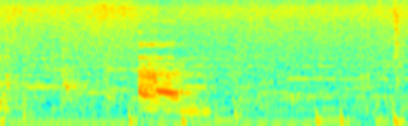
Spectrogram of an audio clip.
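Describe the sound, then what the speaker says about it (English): Venison stuffed-pepper filling sizzles in a hot pan while a utensil stirs it, giving a steady fry with a series of scraping clicks and one louder burst of sizzle. "I'm going to stir that around just a little bit"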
